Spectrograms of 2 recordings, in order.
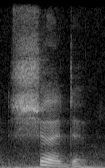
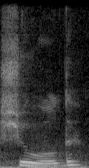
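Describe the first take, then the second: First: The vowel is a short, relaxed uh. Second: The vowel is a long, rounded ooh. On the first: The speaker calls it right. "uh, uh, took, foot, should" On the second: The speaker calls it wrong. "notice not should"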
